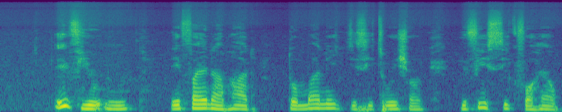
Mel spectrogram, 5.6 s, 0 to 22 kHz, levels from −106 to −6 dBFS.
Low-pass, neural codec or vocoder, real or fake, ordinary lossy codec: 19.8 kHz; none; real; none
